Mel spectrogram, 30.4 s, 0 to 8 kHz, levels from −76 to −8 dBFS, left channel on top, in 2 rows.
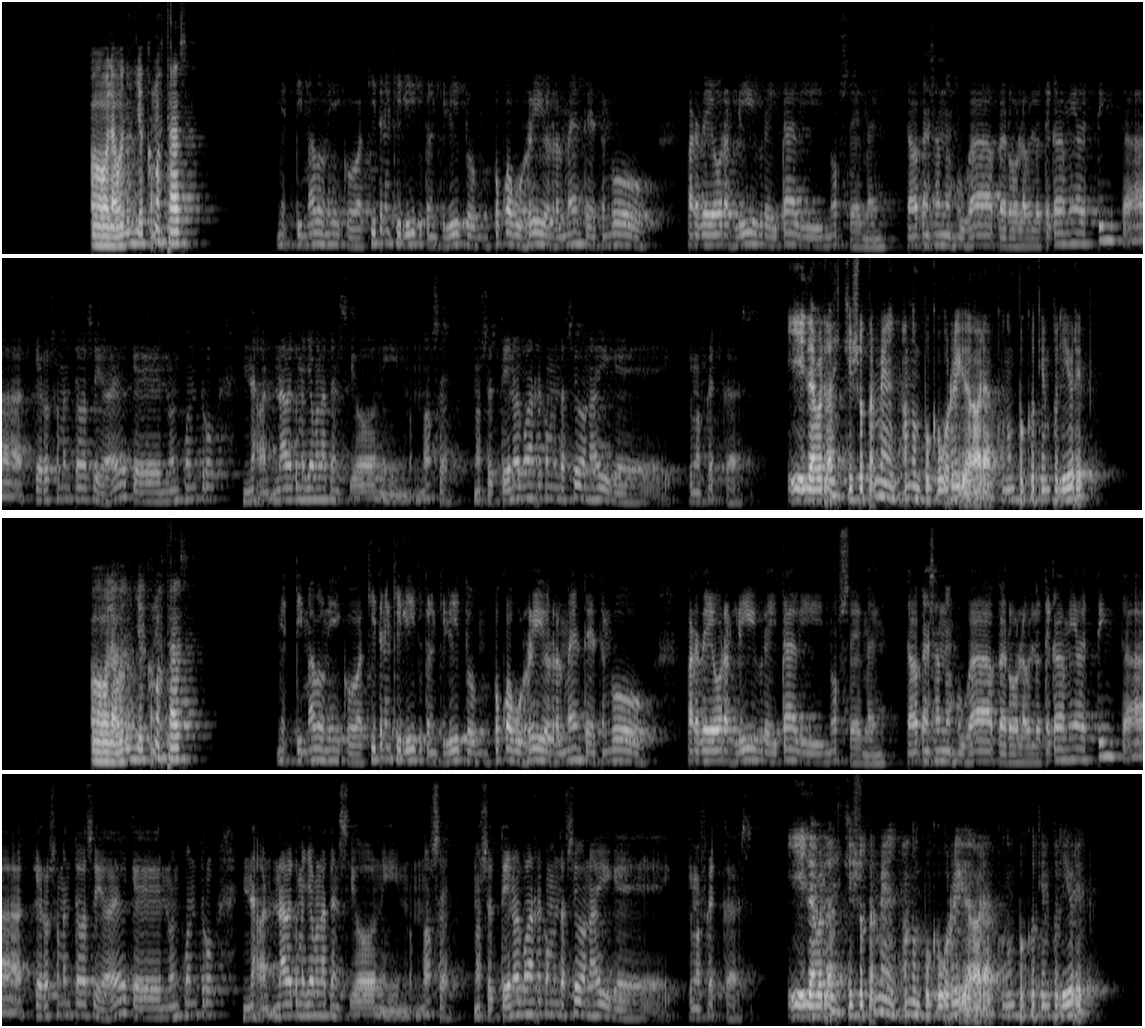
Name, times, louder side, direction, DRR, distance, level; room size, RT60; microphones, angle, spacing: voice 1, 1.2-2.4 25.7-29.7, left 2 dB, 40° left, 7 dB, 3.0 m, -29 dB
voice 2, 3.7-11.8 12.0-21.2 21.5-24.1 24.4-25.2, right 2 dB, 60° right, 7 dB, 2.8 m, -36 dB
28.5 x 22.5 x 7.7 m, 0.76 s
head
